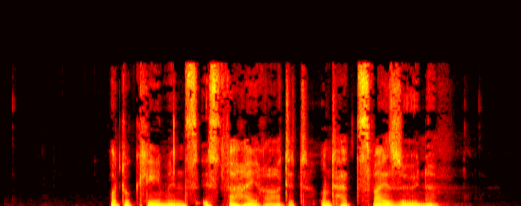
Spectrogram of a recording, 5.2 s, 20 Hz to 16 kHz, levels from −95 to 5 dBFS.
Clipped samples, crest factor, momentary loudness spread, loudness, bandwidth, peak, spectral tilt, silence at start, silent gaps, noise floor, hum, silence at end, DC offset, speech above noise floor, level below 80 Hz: under 0.1%; 20 dB; 9 LU; -23 LUFS; 11.5 kHz; -4 dBFS; -3.5 dB/octave; 1.1 s; none; -81 dBFS; none; 0.8 s; under 0.1%; 58 dB; -46 dBFS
